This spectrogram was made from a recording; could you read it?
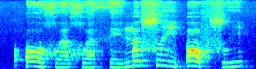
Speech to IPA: ʔ ɔ̤ χʷ a̤ χʷ a̤ θ e̤ m ə sʷ i ʔ ɔ f sʷ i̤

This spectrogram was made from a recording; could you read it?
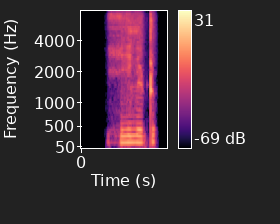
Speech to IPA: h i lʲ u ʈ

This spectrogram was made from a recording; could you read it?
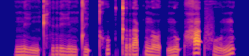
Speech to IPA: n iː˨˩ ŋ kʰ r iː˧ n t i˨˩ ʔ kʰ u˥˩ k̚ t r a˦˥ k̚ n ɤː˨˩ t̚ n u˨˩ ʔ h a˥˩ ʔ f u˩˦ n

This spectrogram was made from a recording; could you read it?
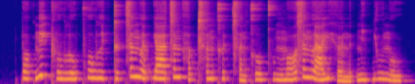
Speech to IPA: p ɔː˨ k̚ n̪ e˥ j pʰ o˨ w l o˨˥ w pʰ o˧ w l ɪ˨˥ k̚ t̪ ɵ˨ t̚ s ɐ˥ ŋ l ɐ˨˥ k̚ j aː˧ t͡s ɐ˥ ŋ h ɐ˨ p̚ t͡sʰ ɐ˧ ŋ kʰ ɵ˧ t̚ t͡sʰ ɐ˨˩ n kʰ o˨ w kʷʰ ɐ˨ ŋ m ɔː˨˥ s ɐ˥ ŋ l aː˨˥ j h œː˨˩ n ɵ˨ t̚ n̪ iː˨ p̚ j uː˧ n̪ o˨ w

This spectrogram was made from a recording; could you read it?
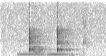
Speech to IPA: ŋ͡ǃ ʌ m ŋ͡ǃ ɯ d

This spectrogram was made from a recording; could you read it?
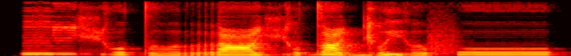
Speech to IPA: ɲ i˥ ç o˧ t ɤ˩ r ɑː˧ ç ɔ˧ d ɑ˥˩ ɟ ɤ˩˥ j ə˩˥ f oː˥

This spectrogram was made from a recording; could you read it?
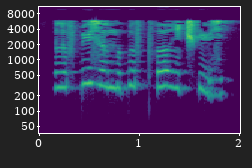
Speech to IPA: l u f ɓ y z u l m u ɓ u f pʰ o ɦ i t͡ʃʰ y z

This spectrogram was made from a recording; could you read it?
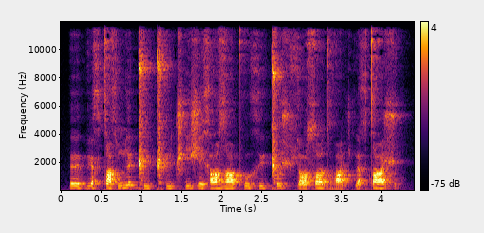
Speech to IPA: ø˨ ɓ y˨ x tˤ e˨ x ɲ ø˦ ǁ y˨ ǁʰ y˨ t͡ʃʼ i˦˨ ʃ e˨ x ɑ˦ zˤ ɑ˦ pʰ u˦ x y˦ ǁ u˦ ʃ ç o˨˦ sˤ ø˦ dʱ ɑ˨ t͡ʃʼ ɯ˨ x tˤ o˦ ʃ

